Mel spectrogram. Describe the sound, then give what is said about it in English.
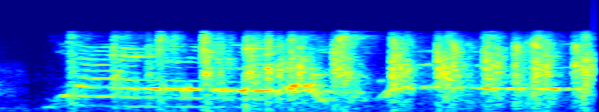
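Quick, continuous clapping breaks out after a brief silence and keeps going at a steady rapid pace, with voices cheering and calling out over the applause, celebrating the five-year anniversary of Before the Garden. “Clap online, get your clap.”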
